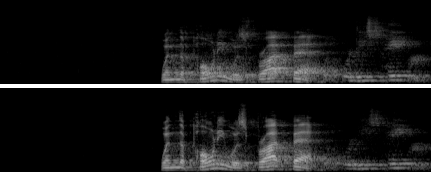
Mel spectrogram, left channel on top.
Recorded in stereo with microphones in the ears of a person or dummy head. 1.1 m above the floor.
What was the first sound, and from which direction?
A man speaking, 45° right (ahead or behind).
